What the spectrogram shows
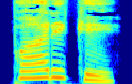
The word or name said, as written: ಪರಿಖೆ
